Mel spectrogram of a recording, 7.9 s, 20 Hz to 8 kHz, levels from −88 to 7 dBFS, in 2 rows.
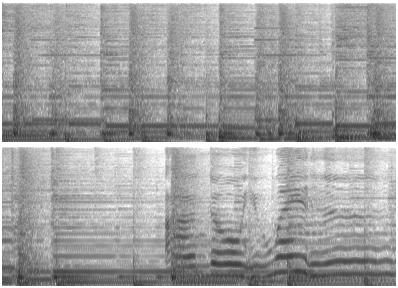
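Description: Nothing stood out as technically wrong on listening to this audio.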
